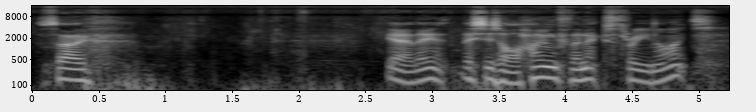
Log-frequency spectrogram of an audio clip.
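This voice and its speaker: A man's voice: mid-range voice, slow pace. A man hosting a casual travel vlog, chatting and joking to the camera while outdoors at a campsite and on walks. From England. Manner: chatty, jokey, narrating to camera. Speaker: vlog host. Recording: outdoor recording with clear background noise.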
